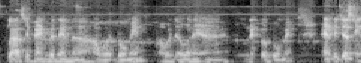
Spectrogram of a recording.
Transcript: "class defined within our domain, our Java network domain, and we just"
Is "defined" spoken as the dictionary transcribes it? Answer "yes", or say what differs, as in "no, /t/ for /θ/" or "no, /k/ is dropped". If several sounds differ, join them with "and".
no, /p/ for /f/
